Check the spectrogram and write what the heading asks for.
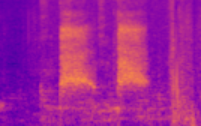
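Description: Two short, breathy exhalations about half a second apart, then a brief low thump near the end, as a side-posture lower-back chiropractic adjustment is delivered.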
